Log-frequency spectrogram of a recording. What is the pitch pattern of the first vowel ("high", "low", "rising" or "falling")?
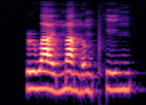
falling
